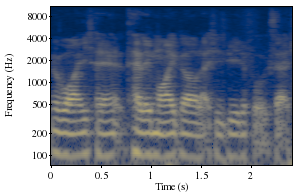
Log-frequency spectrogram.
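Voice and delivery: usual speaking voice

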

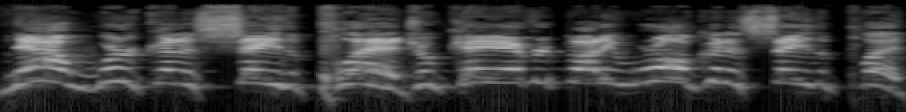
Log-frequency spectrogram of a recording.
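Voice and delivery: put-on, high, frenzied screaming yell. Retelling how Michael Flynn led a crowd in the pledge: imitating Michael Flynn yelling. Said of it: "as he's screaming and yelling about it".

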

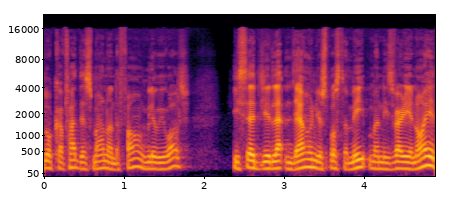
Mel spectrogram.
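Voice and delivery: ordinary talk, nothing marked

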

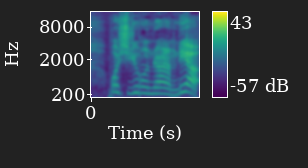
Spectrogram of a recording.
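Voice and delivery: imitated French Canadian accent. Retelling someone's crazy impression of her mom, imitating French Canadian mom accent. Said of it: "that crazy impression of her French mom".

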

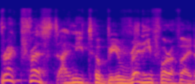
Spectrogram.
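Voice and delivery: bursting yell at full volume, pitched high. Bursting in the door as a character: yelling at the top of lungs. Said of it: "yelling at the top of my lungs".

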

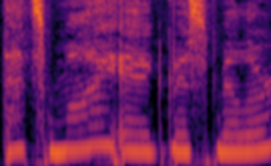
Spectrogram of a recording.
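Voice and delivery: very high, called-out little voice. A small girl in the first row waves her arms at miss miller: calling out. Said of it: "she called out".

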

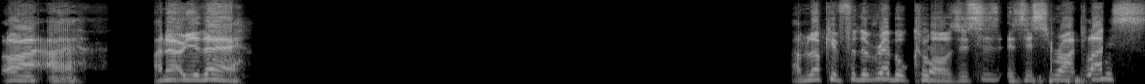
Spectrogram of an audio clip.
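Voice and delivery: put-on London Cockney accent in a character voice. Narrator voicing a stranger's voice heard by the players: Cockney accent. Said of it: "are we all doing Cockney accents?".

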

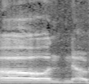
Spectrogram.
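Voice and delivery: numb, far-away, dazed, trance-like moan. Retelling sitting on a bus after putting the phone down: imitating own trance-like state. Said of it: "in a trance-like state for a minute, going".

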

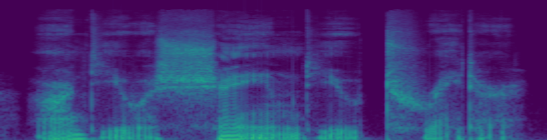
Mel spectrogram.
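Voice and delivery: restrained, embittered, hushed, whispered growl. A wounded fox looks the dog straight in the face, restrained, embittered growl. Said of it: "restrained and embittered, he growled".

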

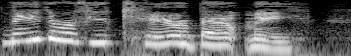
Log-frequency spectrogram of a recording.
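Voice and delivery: all-out yell, high, loud and swooping. Narrator reads Annie yelling at her parents after her father's order; yelling. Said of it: "Annie yelled".

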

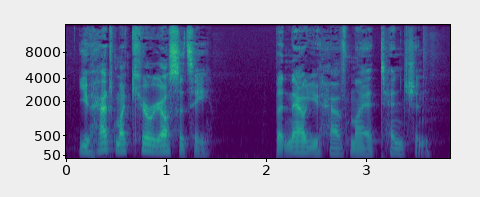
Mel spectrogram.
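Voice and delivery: plain

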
